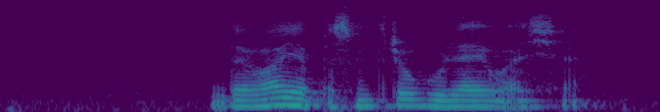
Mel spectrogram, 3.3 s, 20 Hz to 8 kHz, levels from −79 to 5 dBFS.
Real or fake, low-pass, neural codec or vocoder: real; 7.2 kHz; none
